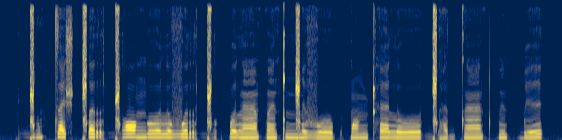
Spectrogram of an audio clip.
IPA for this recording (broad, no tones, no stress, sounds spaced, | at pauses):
ɡ͡ǁ ɔ̃ p t æ ʃ ǁ ə r ɡ͡ǁ ɔː ŋ ʊː l ʊ v ʊ r ɡ͡ǁ ɔ k͡p ʊ l æ̃ p ɛ̃ t ŋ͡ǁ ɪ v ʊː p k͡p ɔ̃ ŋ ʈʰ ɛ l ʊː ɡ͡ǁ æ d t æ̃ː t p ĩ p ɓ ɪ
